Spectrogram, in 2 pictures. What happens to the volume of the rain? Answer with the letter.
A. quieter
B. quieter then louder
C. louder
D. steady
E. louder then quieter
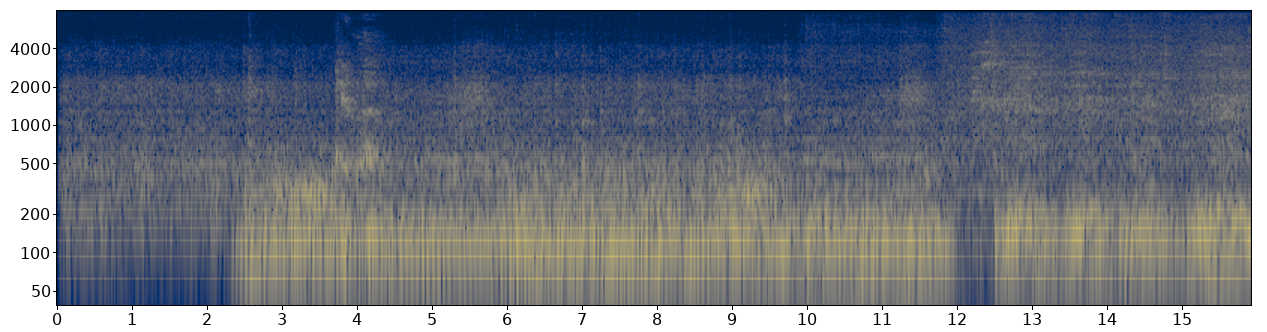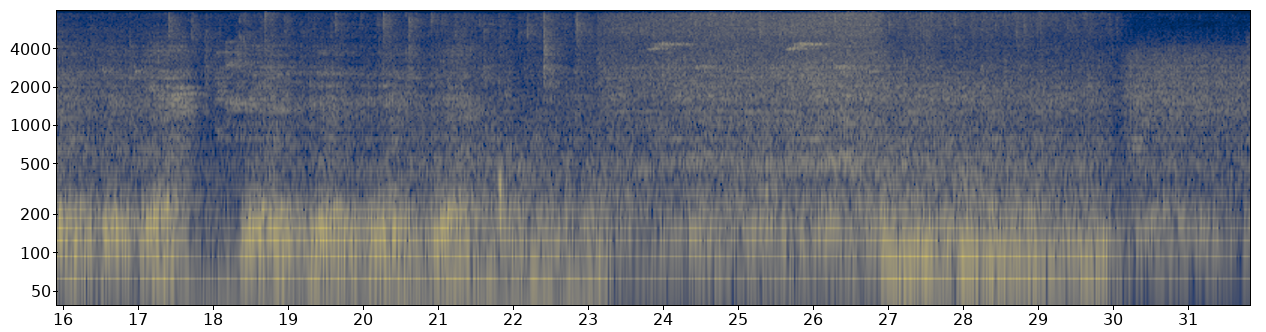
C.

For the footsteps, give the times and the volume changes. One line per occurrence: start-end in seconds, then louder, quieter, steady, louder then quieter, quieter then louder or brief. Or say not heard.
not heard.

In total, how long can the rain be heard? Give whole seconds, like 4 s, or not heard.
32 s.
